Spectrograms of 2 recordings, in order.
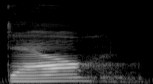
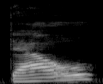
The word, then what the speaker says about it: Tao: Then I stumbled upon this amazing Tao Druidry. Spelled with a T, but it's pronounced D.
